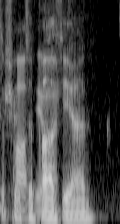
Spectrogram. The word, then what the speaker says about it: Apotheon: It's Apotheon. – Apotheon. All right. So free multiplayer update for Steam only, I believe, not on the PS4 version. So just reading from the article itself, Apotheon Arena is a free online multiplayer complement to the mythic Greek action RPG Apotheon.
